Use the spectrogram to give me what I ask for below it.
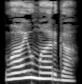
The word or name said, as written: ವಾಯುಮಾರ್ಗ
